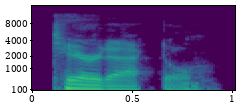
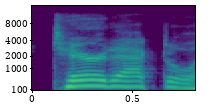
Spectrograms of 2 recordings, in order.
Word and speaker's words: pterodactyl: And my last one, pterodactyl. Thank you. Obviously, that's strong. Yeah, that's strong. That's like pterodactyl has to be the first word that's introduced you to the secret P.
